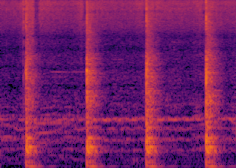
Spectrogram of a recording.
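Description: Darbuka (goblet drum) struck three times, evenly about half a second apart: single bass 'doum' strokes on the centre of the drumhead, demonstrating the drum's deep, wide sound.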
